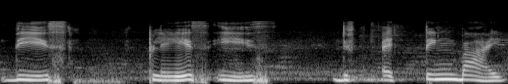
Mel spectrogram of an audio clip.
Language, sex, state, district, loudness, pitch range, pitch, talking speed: English, female, Andhra Pradesh, Sri Satya Sai, -14 LUFS, 185-230 Hz, 205 Hz, 70 wpm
